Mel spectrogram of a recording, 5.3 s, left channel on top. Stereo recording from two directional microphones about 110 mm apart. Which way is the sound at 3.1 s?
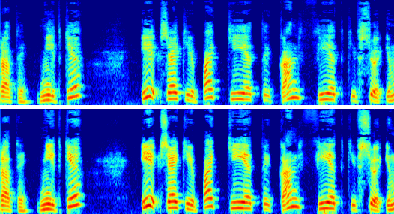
40° right (ahead or behind).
